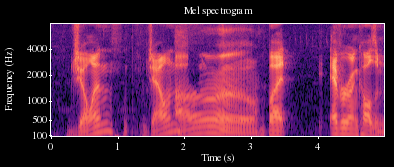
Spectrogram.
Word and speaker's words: Zoun: And anyway, in the bottom left, I believe his username is actually pronounced Joan? Oh. But everyone calls him Zoun. I was going to say, I'm pretty sure Tastosis calls him Zoun.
